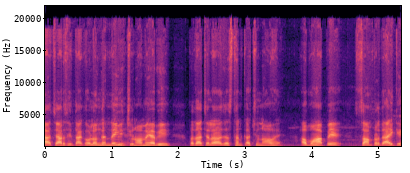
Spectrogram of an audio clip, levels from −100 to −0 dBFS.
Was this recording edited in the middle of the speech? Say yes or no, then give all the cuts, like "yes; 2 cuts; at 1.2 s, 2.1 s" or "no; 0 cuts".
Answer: yes; 1 cut; at 1.2 s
